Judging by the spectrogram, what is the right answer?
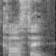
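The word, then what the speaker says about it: Koste: Again, it's 2028 Jace Costa. And let me spell that last name.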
